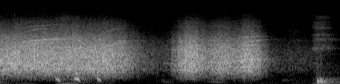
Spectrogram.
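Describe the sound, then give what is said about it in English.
A burst of crowd cheering and applause swells loudly, dips, then surges again in two more waves before cutting off abruptly at the end. “the crowd goes wild for this.”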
